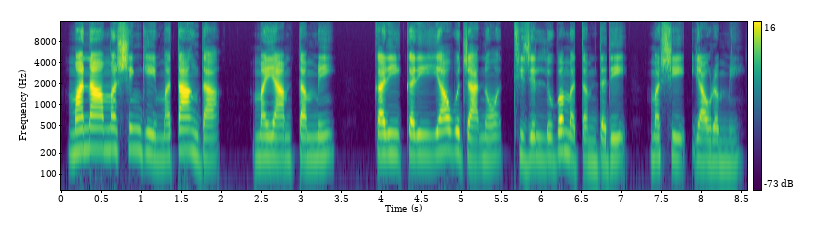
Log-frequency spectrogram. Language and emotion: Manipuri, neutral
